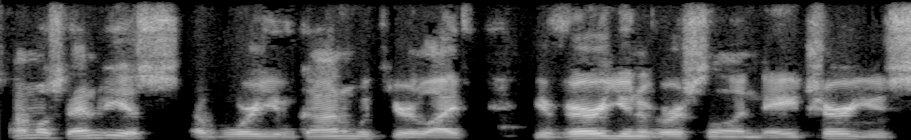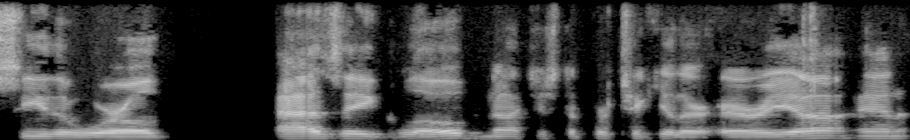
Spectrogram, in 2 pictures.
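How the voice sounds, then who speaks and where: A man's voice: mid-range voice, no echo. A middle-aged man, a podcast guest, talking earnestly with frequent restarts. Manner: earnest, complimentary, lots of restarts. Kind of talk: casual conversation. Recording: dry, dull lo-fi audio.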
